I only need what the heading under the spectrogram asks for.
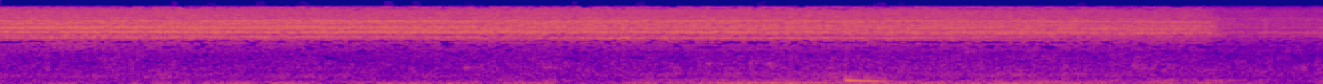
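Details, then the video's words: Steady high-pitched shrill drone of an evening cicada at a rural country house in Geumnam-ri, Bukhangang-ro, singing ahead of the other cicadas; the unbroken hiss runs six seconds before softening, with faint low rumble beneath. "벌써 한여름인가 매미보다 먼저 우는"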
